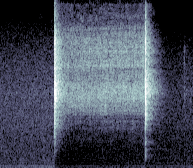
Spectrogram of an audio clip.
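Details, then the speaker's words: Retina Reflex S camera shutter, after adjusting the gear-train engagement screw: crisp open click, then the closing click about a second later at the one-second setting; timing sounds about right, still to be tested. "yeah that sounds sounds credible doesn't it i can go away and test this"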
